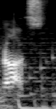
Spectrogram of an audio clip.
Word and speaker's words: Knox: The interesting thing about Fort Knox is that the K is silent.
